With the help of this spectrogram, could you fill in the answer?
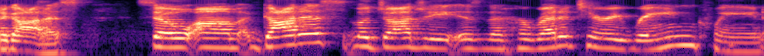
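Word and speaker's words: Modjadji: African goddess Rising Oracle deck is mojaji yes mojaji is how her name is pronounced and it's about manifestation and get her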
